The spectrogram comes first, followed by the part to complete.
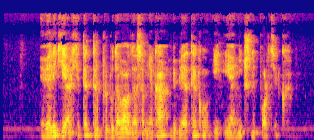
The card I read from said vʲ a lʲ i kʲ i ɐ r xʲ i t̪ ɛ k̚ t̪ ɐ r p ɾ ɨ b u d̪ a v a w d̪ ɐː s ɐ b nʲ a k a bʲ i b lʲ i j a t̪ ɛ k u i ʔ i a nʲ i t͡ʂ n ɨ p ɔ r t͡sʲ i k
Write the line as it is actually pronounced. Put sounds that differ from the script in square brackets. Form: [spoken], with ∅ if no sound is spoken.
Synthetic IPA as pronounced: vʲ a lʲ i kʲ i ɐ r xʲ i t̪ ɛ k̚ t̪ ɐ r p ɾ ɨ b u d̪ a v a w d̪ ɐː s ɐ b nʲ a k a bʲ i b lʲ i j a t̪ ɛ k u i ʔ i a nʲ i t͡ʂ n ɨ p ɔ r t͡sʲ i k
